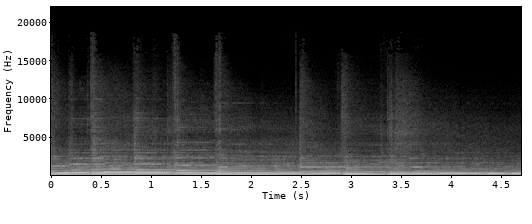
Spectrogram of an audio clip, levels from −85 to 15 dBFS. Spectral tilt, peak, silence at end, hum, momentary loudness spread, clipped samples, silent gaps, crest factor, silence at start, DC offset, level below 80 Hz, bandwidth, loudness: -8.5 dB/octave; -6 dBFS; 0 s; none; 4 LU; under 0.1%; none; 12 dB; 0 s; under 0.1%; -40 dBFS; 14 kHz; -19 LUFS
